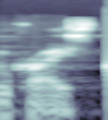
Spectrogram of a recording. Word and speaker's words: Croce: My other one is Jim Croce.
